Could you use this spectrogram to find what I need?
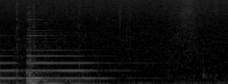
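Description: A guitar chord rings out and fades in an echoing room.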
